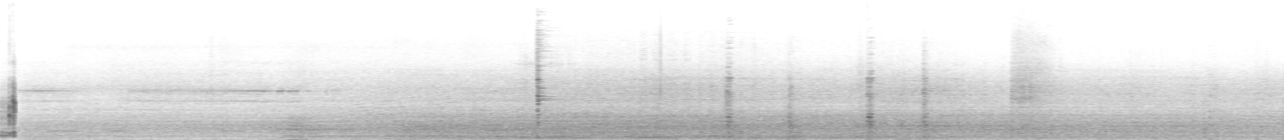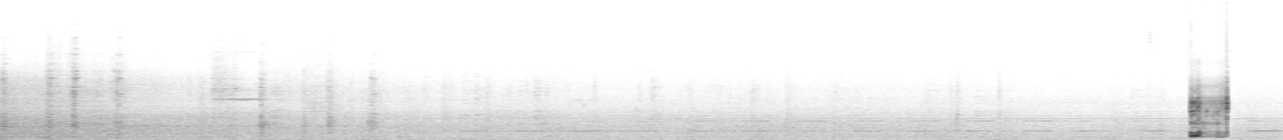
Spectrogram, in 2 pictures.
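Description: A Brandt road-rail truck's engine and the steel wheels of the gondola it is moving, rolling along yard track with scattered clicks over the rail joints. The sound grows louder from about four seconds in, peaks around the middle and fades as the cars move away.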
